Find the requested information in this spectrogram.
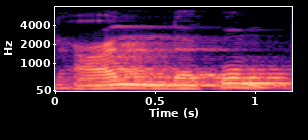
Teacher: لعلکم عین وسط حلق سے ادا ہوگا، لام باریک ہے، کاف باریک ہے، میم ساکن پہ اظہار شفوی ہے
